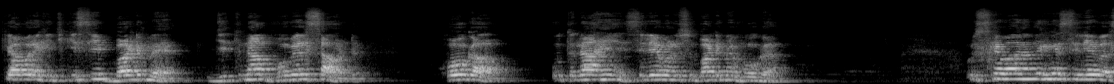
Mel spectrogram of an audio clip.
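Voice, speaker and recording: Guy teaching a class, far off the mic, slow repetitive dictation, high voice. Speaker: coaching teacher. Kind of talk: classroom lesson. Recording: very echoey room, far from mic.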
